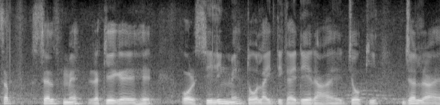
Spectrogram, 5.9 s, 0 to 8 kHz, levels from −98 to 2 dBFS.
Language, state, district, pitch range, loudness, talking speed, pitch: Hindi, Arunachal Pradesh, Papum Pare, 100-130 Hz, -17 LUFS, 205 wpm, 110 Hz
